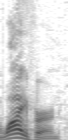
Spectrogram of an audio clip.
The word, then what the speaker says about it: Wyvern: original Sonic Frontiers video I didn't know how to pronounce it now I know how to pronounce it it's the wyver get get used to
